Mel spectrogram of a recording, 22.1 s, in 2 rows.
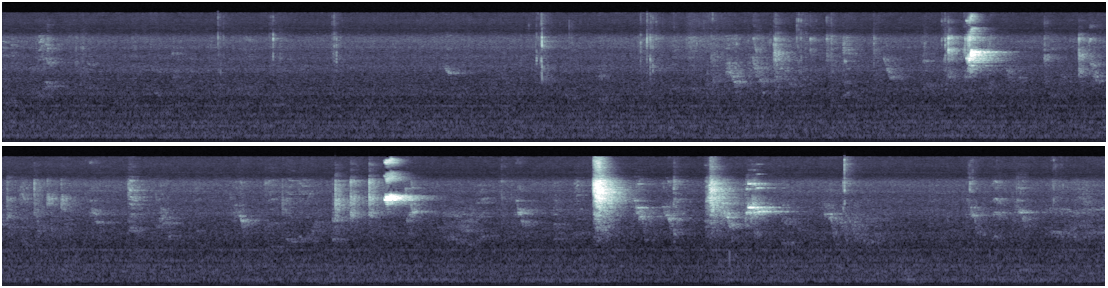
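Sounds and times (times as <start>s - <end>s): faint steady hum: 0.0s - 22.0s
bird chirping: 7.2s - 15.4s, 16.1s - 19.5s.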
